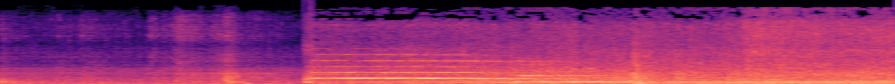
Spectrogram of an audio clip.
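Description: Quiet road noise from a moving car, then about two seconds in an abrupt change to a loud passing train. Its horn sounds a held note, then a shorter, lower one, over the steady rushing noise of the train going by close.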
